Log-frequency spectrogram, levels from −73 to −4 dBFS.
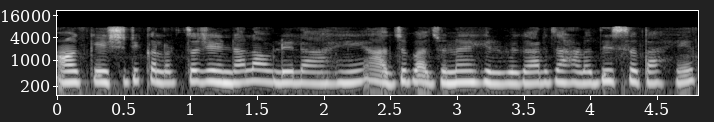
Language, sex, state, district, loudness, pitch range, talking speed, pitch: Marathi, female, Maharashtra, Solapur, -19 LUFS, 245-260 Hz, 150 wpm, 250 Hz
